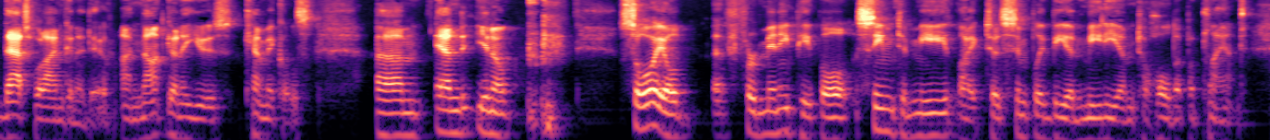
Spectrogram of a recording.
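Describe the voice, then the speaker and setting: Speaking fairly slowly with an American accent, a man uses a normal speaking voice at medium pitch with ordinary pitch variation. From eastern Colorado. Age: 60s. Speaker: farmer. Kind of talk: webinar panel talk.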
